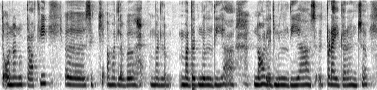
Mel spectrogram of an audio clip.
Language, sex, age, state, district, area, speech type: Punjabi, female, 30-45, Punjab, Amritsar, urban, spontaneous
